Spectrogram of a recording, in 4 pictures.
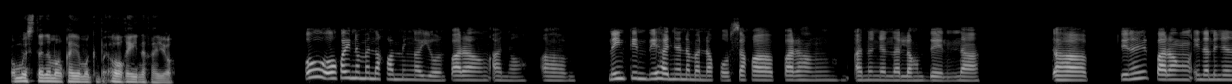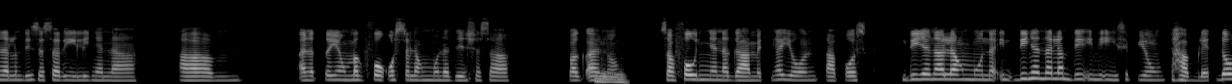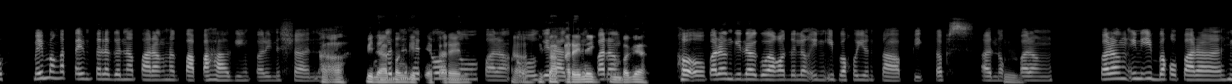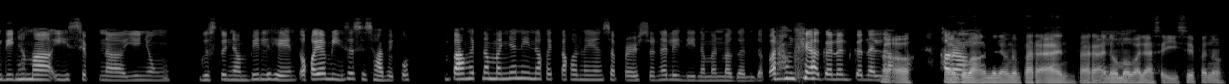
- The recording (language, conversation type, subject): Filipino, podcast, Paano mo natutunang tumanggi nang maayos?
- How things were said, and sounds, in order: tapping; snort; snort; laughing while speaking: "parang ginagano'n ko nalang"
